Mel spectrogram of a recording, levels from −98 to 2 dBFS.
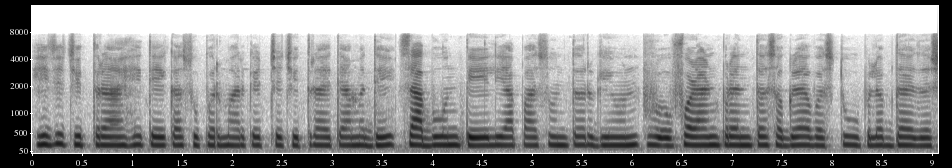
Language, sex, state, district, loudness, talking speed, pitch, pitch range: Marathi, female, Maharashtra, Pune, -17 LUFS, 150 wpm, 205 Hz, 200-210 Hz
